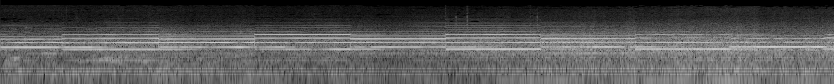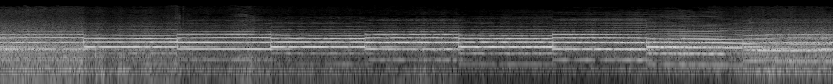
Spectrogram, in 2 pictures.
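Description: Two-tone sirens of emergency vehicles wail, drawing closer.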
